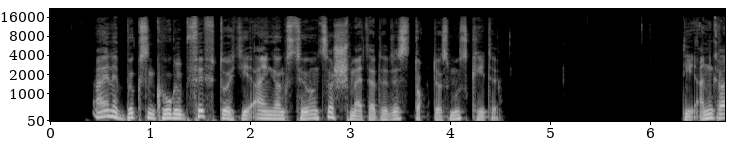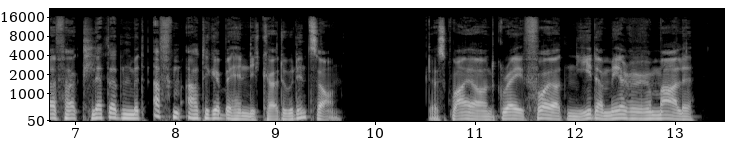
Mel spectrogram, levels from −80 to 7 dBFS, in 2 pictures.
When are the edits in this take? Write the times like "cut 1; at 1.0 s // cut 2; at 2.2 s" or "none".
none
